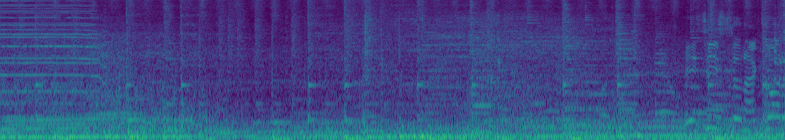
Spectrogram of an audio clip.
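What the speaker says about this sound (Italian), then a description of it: "Quindi rimettiamo in moto la motocicletta e dirigiamoci verso Sorrento." Motorcycle restarted on a coastal road near Sorrento, its engine revving and droning loud and close as it pulls away, with a rising roar, wind and road noise and a voice speaking over it.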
